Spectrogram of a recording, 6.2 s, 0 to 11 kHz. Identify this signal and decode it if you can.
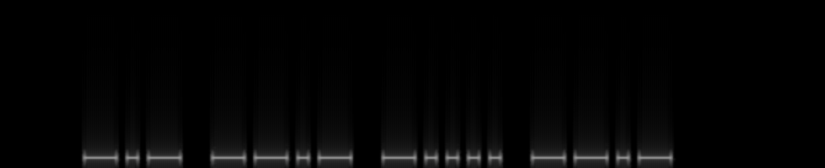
Morse code, heard as a keyed tone, about 15 wpm, 700 Hz. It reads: KQ6Q
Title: USA Call Signs - 4 Characters - Repeated 3x - 15wpm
